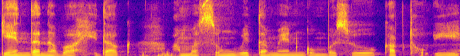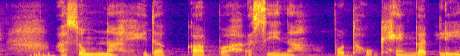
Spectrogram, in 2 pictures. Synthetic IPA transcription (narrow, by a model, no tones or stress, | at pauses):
kendɐnɐbɐhidak̚ɐmɐsuŋbitɐmenɡumbɐsukap̚tʰok̚i | ɐsumnɐhidakːapːɐɐ̰sinɐpɔtʰok̚heŋɡɐt̚li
